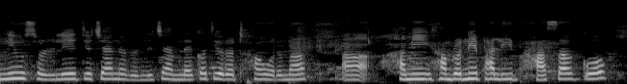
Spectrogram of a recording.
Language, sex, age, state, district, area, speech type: Nepali, female, 18-30, West Bengal, Alipurduar, rural, spontaneous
